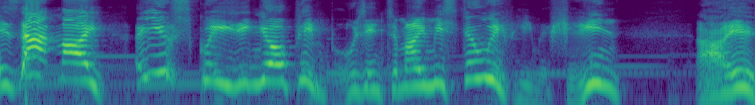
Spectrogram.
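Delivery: furious, high, very loud, accusing angry shout. Acting out an angry ice-cream machine owner in a comic bit, mock-angry Mister Shreks voice. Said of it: "he's angry".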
